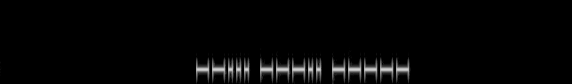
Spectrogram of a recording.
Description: Morse code, heard as a keyed tone, about 30 wpm, 700 Hz. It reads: 780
